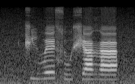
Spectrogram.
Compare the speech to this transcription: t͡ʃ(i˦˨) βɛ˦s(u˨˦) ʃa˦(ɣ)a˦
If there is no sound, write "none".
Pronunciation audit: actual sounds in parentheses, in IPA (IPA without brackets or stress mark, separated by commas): i˦˨, u˨, ɣ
